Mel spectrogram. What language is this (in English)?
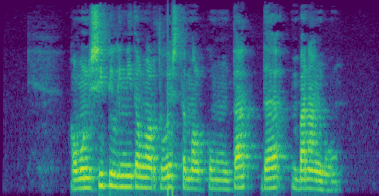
Catalan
